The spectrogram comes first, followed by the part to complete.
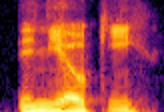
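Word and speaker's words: gnocchi: I always pronounce this inki okay like it starts with an N. I know it's just weird because you think it starts with it starts with a G but don't pronounce the G.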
